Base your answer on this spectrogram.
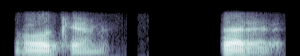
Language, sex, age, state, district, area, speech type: Telugu, male, 18-30, Telangana, Kamareddy, urban, conversation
